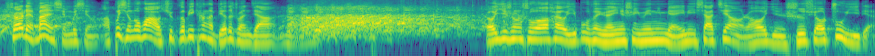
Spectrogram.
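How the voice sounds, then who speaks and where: A man's voice: a little high, very noisy. A young man performing a self-mocking stand-up comedy set on stage before a live audience. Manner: animated, self-mocking punchlines.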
